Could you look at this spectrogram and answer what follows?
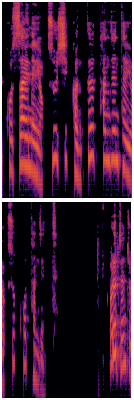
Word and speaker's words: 시컨트: 어떻게 표기를 할 하냐면은 s e c x고 쓰시고 얘는 시트라고 읽어 주시면 되겠습니다 시컨트 시컨트 시컨트 괜찮죠 자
